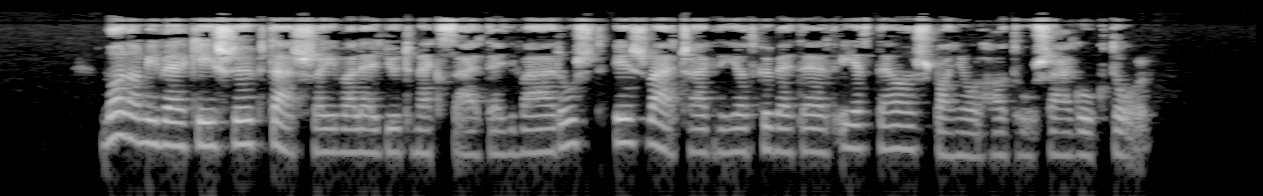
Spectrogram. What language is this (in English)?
Hungarian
